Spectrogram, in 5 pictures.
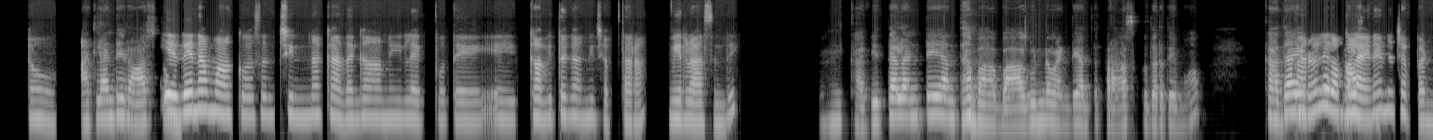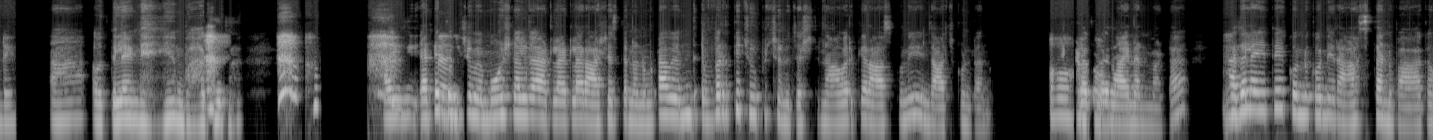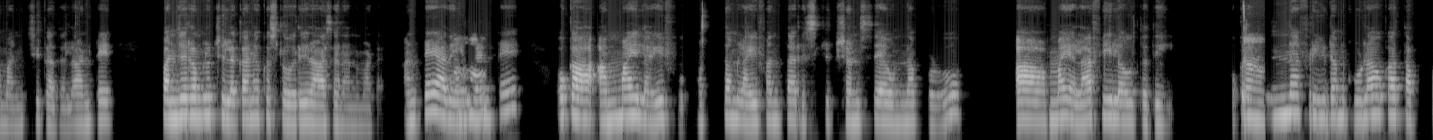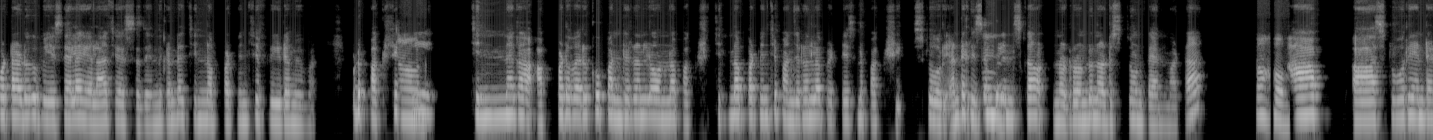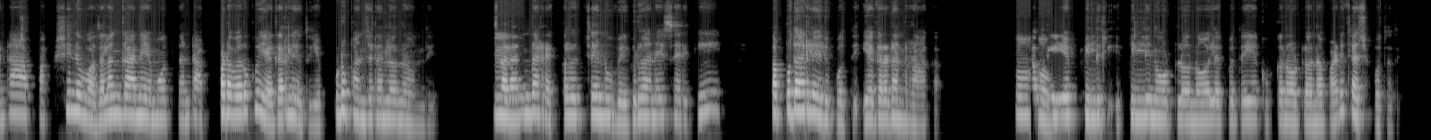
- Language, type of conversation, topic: Telugu, podcast, మీ భాష మీ గుర్తింపుపై ఎంత ప్రభావం చూపుతోంది?
- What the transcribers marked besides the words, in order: chuckle; tapping; in English: "లైన్"; unintelligible speech; chuckle; laugh; in English: "ఎమోషనల్‌గా"; in English: "జస్ట్"; in English: "స్టోరీ"; in English: "లైఫ్"; in English: "ఫీల్"; in English: "ఫ్రీడమ్"; in English: "ఫ్రీడమ్"; in English: "స్టోరీ"; in English: "రిజెంబ్లెన్స్‌గా"; in English: "స్టోరీ"; in English: "సడెన్‌గా"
